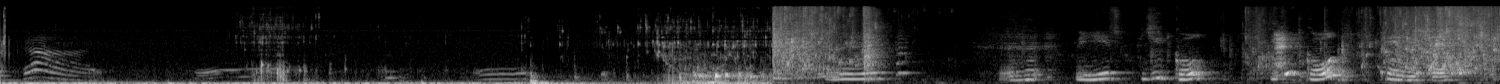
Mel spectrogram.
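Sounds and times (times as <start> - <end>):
dull low rumble: 0.0 - 7.8
muffled underwater sloshing and bubbling: 2.0 - 7.8
loud rushing water splash: 5.6 - 8.4.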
